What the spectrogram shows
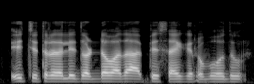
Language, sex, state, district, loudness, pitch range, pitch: Kannada, male, Karnataka, Koppal, -16 LUFS, 130-140 Hz, 135 Hz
